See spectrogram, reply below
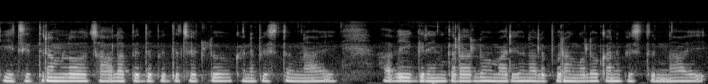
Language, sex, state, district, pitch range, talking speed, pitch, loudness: Telugu, male, Telangana, Mahabubabad, 155-160 Hz, 125 wpm, 155 Hz, -17 LUFS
